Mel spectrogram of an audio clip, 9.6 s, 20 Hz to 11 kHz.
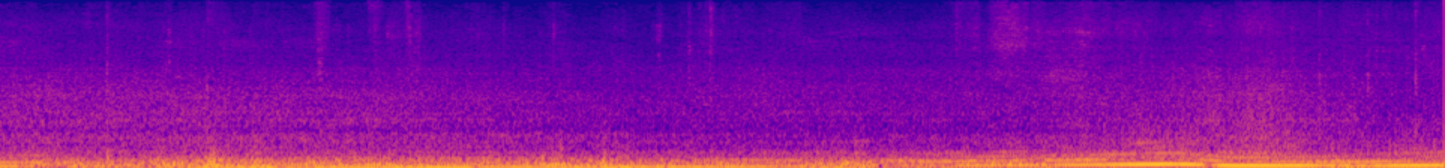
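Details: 2021 BMW M440i: low engine rumble with faint, uneven ticking knocks about three a second; knocking noise, source unclear.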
